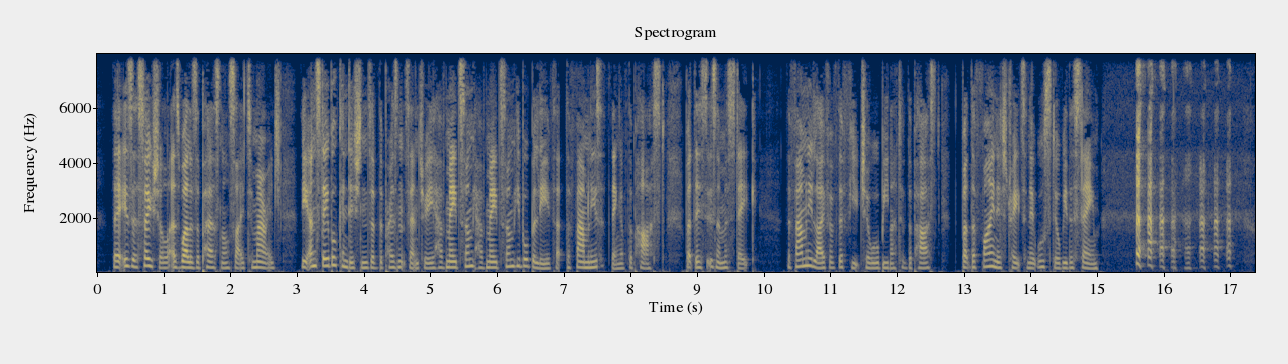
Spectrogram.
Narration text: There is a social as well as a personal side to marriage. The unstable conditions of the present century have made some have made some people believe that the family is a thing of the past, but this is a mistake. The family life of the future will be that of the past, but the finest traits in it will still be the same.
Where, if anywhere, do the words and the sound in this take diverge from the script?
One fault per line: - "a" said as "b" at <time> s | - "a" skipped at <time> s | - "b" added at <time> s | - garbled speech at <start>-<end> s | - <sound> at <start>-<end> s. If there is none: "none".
- laugh at 15.6-17.1 s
